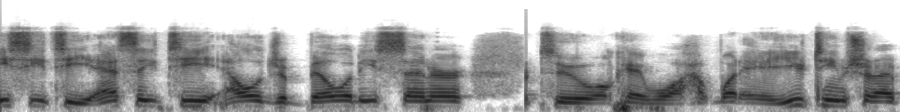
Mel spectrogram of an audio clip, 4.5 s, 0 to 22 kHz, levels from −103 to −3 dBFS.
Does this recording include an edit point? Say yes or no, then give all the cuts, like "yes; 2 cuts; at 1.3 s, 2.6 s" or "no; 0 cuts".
yes; 1 cut; at 2.7 s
